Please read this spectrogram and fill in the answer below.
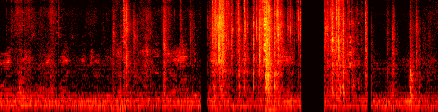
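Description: A foil Topps Chrome Sapphire card pack wrapper being torn open and crinkled, in a few loud rustling bursts from about halfway through.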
